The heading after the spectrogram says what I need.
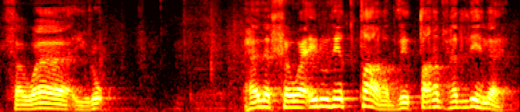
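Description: A man with a Moroccan Arabic accent teaching a grammar lesson, quizzing students with quick questions and answers. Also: on the high side, lively intonation, mellow. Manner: chants verse slowly.

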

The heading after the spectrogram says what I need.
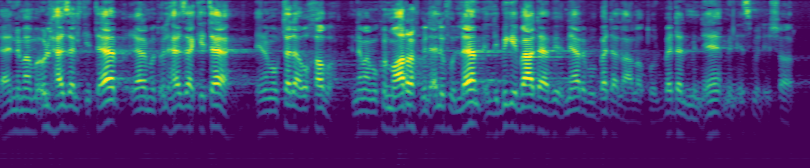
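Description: A man's voice: fairly low pitch, steady tone, very fast, few pauses, a bit bright, big-room sound. A man with an Egyptian accent teaching an Arabic grammar lesson, explaining step by step and often checking that the class follows.

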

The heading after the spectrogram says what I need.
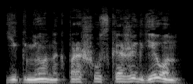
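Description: A man reading an audiobook, voicing a shrill, hysterical older woman who wails and accuses, in a husky voice. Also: moderate pace, darkish tone, natural voice. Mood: pleading. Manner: wailing, shrieking, accusing.

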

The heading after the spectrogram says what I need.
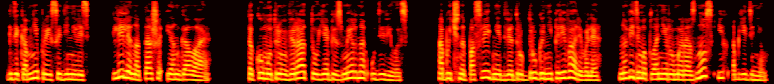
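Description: A woman narrating a fantasy novel in the first person, in an even storytelling manner, close to the microphone. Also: on the low side, dry recording. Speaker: audiobook narrator.

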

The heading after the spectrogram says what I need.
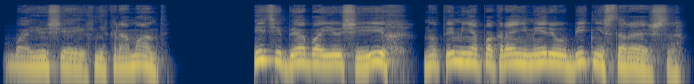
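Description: A man's voice: a little high, a little slow, mellow, pitched above the performer's own voice. A man reading an audiobook, voicing a frightened, whiny male mage who pleads and cries out. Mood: plaintive. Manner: pleading, plaintive outbursts.

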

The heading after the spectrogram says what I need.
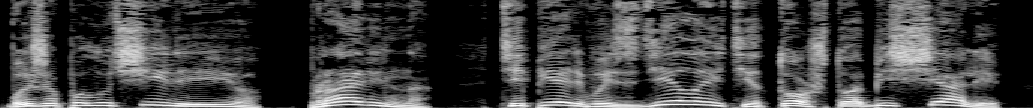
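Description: A man's voice: high voice, wildly swooping pitch, normal speed, no room sound, studio quality, pitched above the performer's own voice, exaggerated voice. A man voicing a nervous, pleading boy. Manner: pleading, anxious. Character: nervous, guilty young boy in glasses.

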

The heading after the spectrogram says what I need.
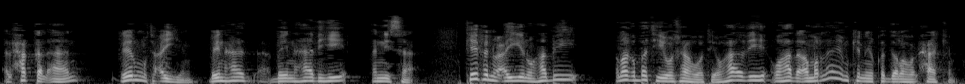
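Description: Husky-voiced sheikh explaining a text. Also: male voice, a little high, darkish tone. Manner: explains step by step, asks and answers his own questions. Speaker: sheikh teaching a fiqh text. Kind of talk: classical Arabic study lesson.

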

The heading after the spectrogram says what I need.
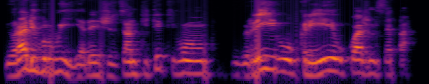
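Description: Male spiritual teacher, high voice, didactic, talks straight to listeners, repeats steps. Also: brisk, a little mellow. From Central Africa. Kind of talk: instructional talk.

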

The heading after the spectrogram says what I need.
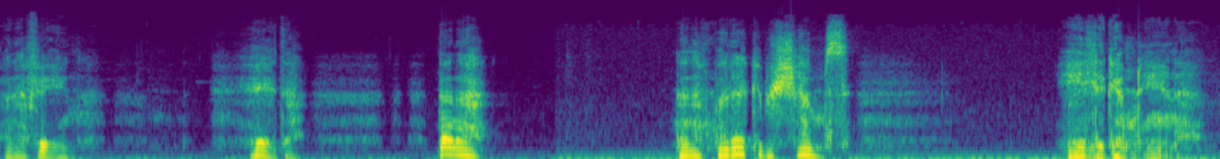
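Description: Radio play, desperate drowning egyptian man, gravelly voice swinging all over. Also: fairly low pitch, big pitch swings, brisk, long pauses, a bit bright, exaggerated voice. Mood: bewildered. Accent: Egyptian Arabic. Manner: frantic, anguished, pleading. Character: desperate middle-aged man drowning, crying out for a lost love.

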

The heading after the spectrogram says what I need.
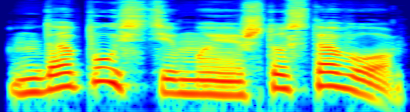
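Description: A nervous, bewildered young cook voiced by a woman narrator speaks hesitantly and with unease. His slow delivery comes through a dry, close audiobook recording. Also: low voice, lively intonation, vocal fry, no echo, full character voice. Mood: anxious. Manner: hesitant, anxious.

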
